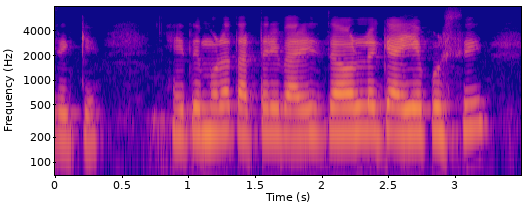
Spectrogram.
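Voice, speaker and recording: A woman in a Barisal accent speaks with a fairly high pitch and monotone, flat intonation. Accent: Barisal regional dialect. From Barisal, Bangladesh. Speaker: lifestyle vlogger. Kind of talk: casual travel vlog narration. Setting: outdoors by a river, travelling.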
